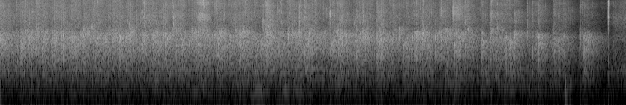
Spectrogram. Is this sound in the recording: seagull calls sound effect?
no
